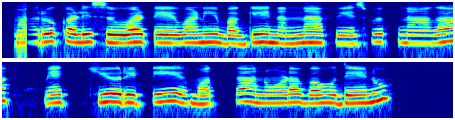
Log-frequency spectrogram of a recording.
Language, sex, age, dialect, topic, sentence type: Kannada, female, 18-24, Northeastern, banking, question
